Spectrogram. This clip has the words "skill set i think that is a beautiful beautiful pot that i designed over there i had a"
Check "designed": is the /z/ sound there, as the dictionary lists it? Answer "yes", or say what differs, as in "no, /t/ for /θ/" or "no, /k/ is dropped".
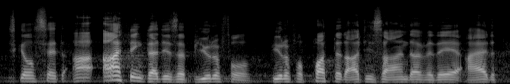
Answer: yes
